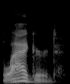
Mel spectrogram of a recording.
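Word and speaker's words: blackguard: Black Guard it's a 13 human Rogue that's pronounced blackard blackard yeah I know okay I'm playing a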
